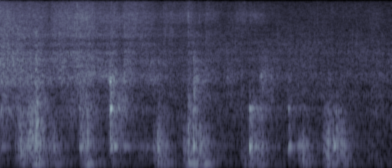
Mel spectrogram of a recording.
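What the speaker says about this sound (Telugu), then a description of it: "అయితే ఇది కొంచెం ఫ్రై అవ్వాలి పుదీనా." Mint leaves and onions fry in a pan with a soft, continuous sizzle. Repeated scraping stirs of a utensil against the pan come in an uneven rhythm, close but fairly quiet.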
